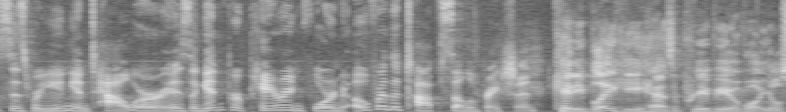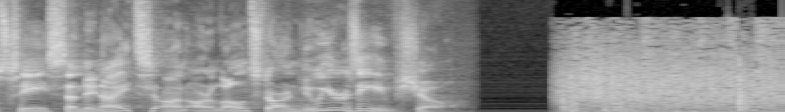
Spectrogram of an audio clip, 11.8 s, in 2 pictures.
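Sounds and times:
speech: 0.0s - 9.4s
fireworks exploding: 10.1s - 11.7s.

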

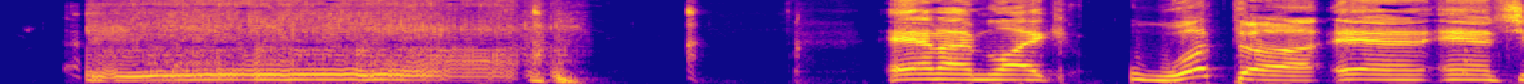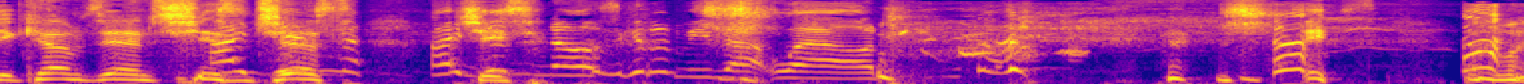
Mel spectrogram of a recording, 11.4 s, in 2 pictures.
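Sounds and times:
voice imitating a loud long fart: 0.2s - 2.7s
speech: 0.3s - 0.9s, 3.3s - 11.4s
laughter: 6.3s - 11.4s.

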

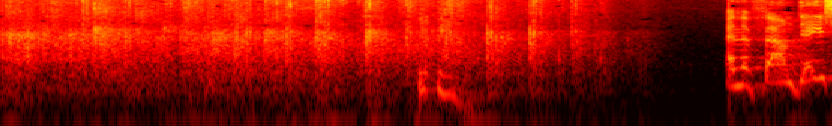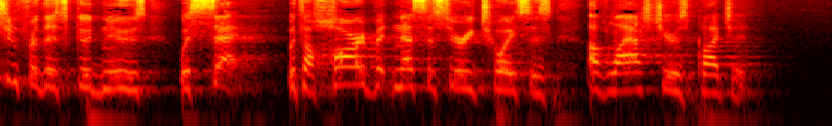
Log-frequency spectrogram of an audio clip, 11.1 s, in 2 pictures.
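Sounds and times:
audience applause: 0.0s - 4.3s
speech: 2.8s - 3.3s, 4.9s - 10.7s.

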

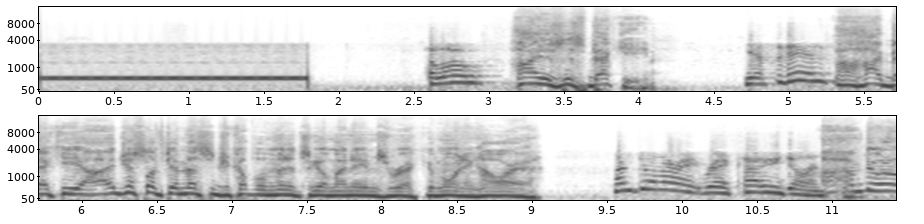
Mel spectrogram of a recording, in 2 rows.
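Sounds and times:
telephone dial tone: 0.0s - 1.8s
speech: 3.3s - 11.4s.

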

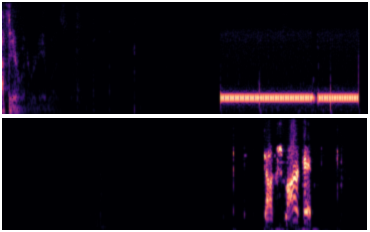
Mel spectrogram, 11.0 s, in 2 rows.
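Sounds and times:
speech: 0.0s - 0.4s, 9.4s - 10.2s
telephone ringback tone while calling back: 3.3s - 5.4s.

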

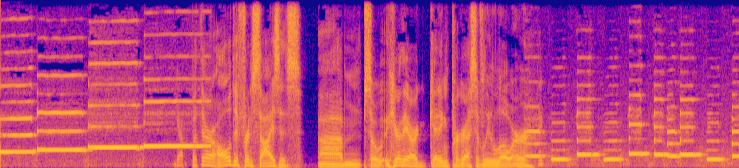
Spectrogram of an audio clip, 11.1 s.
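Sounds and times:
alto recorder notes: 0.0s - 3.5s, 7.4s - 11.0s
speech: 2.9s - 8.3s.

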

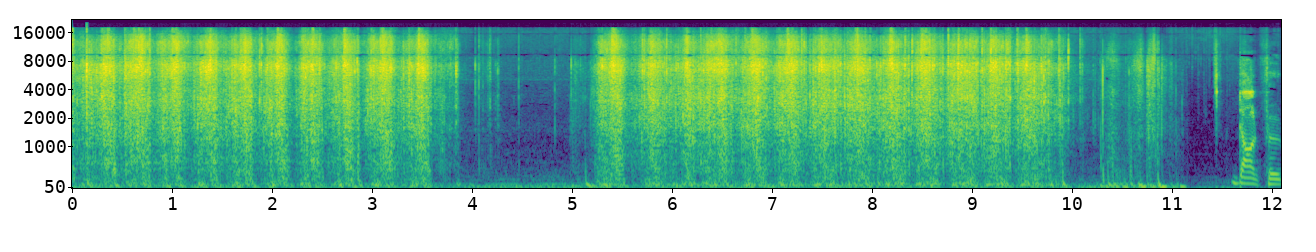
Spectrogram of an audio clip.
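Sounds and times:
bag of tortilla chips being shaken: 0.0s - 4.3s, 5.0s - 11.1s.

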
